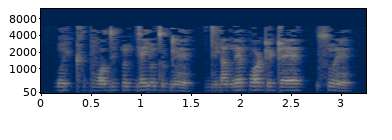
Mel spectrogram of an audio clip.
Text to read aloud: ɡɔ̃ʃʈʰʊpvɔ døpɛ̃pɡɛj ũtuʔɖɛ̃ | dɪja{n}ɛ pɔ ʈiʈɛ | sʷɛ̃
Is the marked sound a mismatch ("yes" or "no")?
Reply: no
